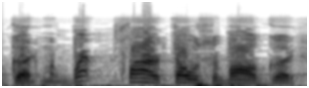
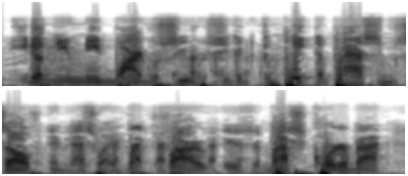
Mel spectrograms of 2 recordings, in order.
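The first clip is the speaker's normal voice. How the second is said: ordinary talk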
